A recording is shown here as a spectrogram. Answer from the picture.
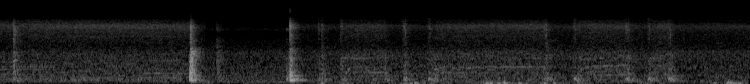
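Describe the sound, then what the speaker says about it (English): A power window on a 1998-2002 Honda Accord hums along a low motor drone, with two sharp clunks where the glass stops and then a few lighter knocks and ticks, close and fairly quiet. "make sure the window rolls down all the way and back up easily."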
